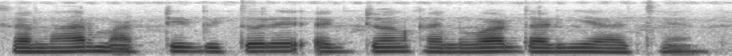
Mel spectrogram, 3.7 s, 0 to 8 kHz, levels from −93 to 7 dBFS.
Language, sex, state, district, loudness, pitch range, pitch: Bengali, female, Assam, Hailakandi, -18 LUFS, 165-180 Hz, 170 Hz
